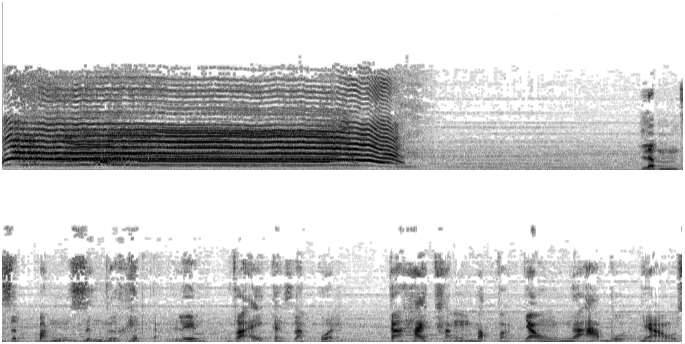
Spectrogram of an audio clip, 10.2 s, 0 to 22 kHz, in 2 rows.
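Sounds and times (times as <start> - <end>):
two men screaming in terror beside a banyan tree: 0.0 - 3.2
speech: 4.8 - 10.1.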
